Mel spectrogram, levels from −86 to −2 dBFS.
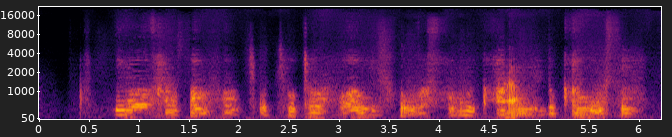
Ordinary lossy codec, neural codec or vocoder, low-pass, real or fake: none; codec, 44.1 kHz, 0.9 kbps, DAC; none; fake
